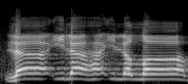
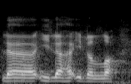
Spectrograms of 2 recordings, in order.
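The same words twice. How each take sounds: First: The phrase is said loudly. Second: The phrase is said softly. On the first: This is how the speaker himself says it. The speaker calls it wrong. "bukan kuat tu lah. Saya ni saya sebut kuat" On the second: This is how the Prophet said it. The speaker calls it right. "Nabi sebut pelan"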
